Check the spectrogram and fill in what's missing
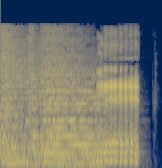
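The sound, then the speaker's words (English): A person clears their throat in a drawn-out, nasal, wavering sound that closely resembles a goat's bleat, ending in a rapid quavering flutter before cutting off, with a faint click afterward. “Excuse me, I was just clearing my throat. Was that a goat sound”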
